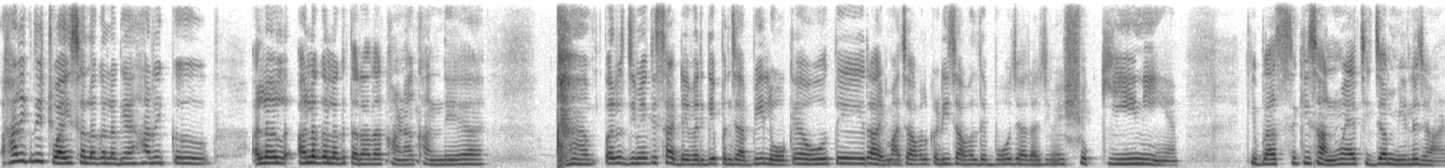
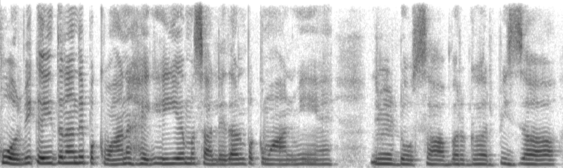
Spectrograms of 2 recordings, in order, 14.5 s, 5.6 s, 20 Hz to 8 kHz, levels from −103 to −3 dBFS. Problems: background sounds at intervals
